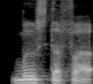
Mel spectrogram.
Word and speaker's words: Mustapha: So what is the preferred pronunciation of your first name? Mustapha.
